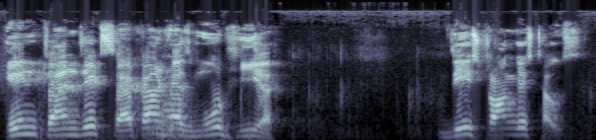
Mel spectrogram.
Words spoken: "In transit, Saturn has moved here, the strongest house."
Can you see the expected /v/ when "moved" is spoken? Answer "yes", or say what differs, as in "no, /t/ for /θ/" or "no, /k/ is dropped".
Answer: no, /v/ is dropped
